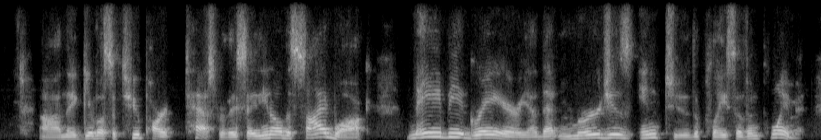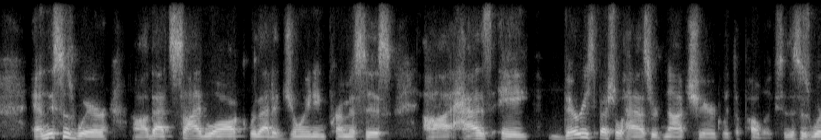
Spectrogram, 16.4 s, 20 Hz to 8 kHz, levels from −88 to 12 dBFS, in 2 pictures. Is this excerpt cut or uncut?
uncut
